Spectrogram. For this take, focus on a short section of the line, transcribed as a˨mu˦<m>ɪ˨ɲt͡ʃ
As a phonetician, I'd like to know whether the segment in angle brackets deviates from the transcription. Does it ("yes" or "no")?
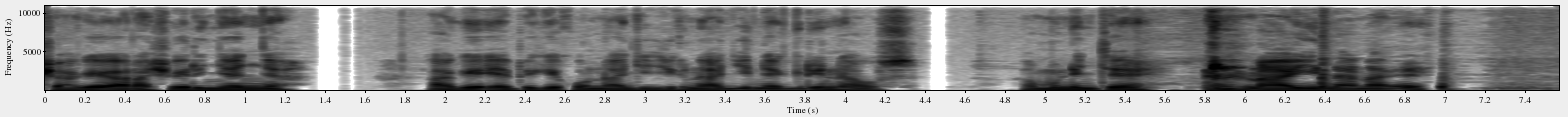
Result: yes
